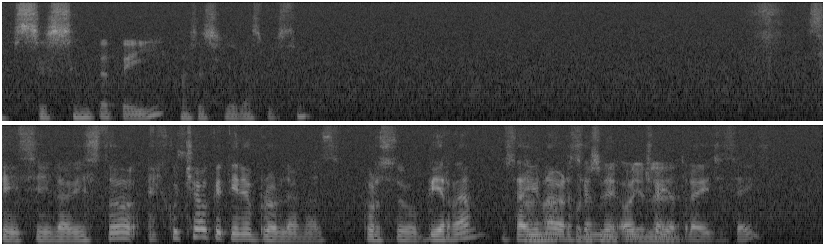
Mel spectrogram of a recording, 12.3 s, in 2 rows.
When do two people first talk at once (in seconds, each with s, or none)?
10.1 s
